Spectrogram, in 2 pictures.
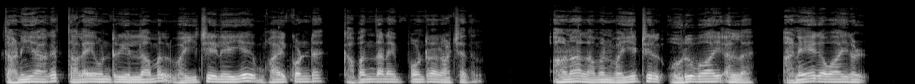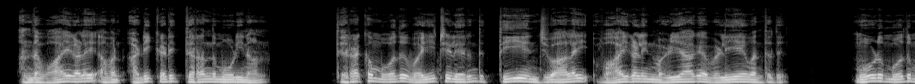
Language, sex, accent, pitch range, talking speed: Tamil, male, native, 105-125 Hz, 105 wpm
